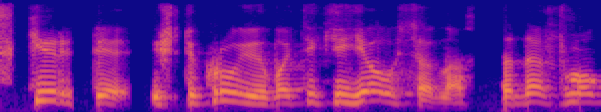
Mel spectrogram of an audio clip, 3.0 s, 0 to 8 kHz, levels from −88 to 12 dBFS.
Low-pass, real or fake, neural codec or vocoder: 7.2 kHz; fake; vocoder, 44.1 kHz, 128 mel bands every 256 samples, BigVGAN v2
